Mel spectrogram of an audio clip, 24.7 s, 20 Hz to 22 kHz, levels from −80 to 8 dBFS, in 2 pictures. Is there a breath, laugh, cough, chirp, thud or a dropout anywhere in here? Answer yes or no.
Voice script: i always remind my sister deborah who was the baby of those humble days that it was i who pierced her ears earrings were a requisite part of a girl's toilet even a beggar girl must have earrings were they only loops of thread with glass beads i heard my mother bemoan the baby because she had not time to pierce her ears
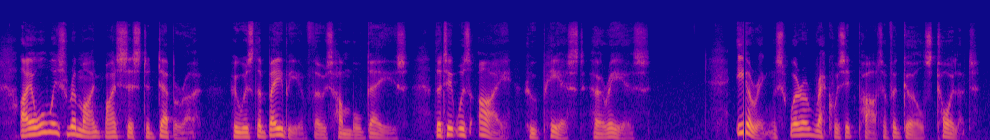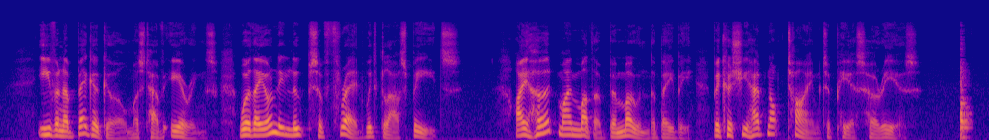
yes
